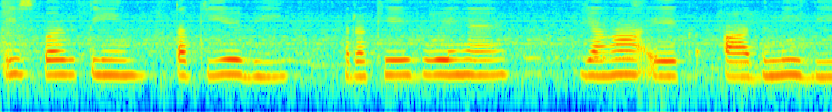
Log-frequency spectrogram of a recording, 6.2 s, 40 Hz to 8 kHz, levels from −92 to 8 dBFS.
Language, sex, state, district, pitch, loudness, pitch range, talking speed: Hindi, female, Haryana, Jhajjar, 235 Hz, -19 LUFS, 220-240 Hz, 115 wpm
